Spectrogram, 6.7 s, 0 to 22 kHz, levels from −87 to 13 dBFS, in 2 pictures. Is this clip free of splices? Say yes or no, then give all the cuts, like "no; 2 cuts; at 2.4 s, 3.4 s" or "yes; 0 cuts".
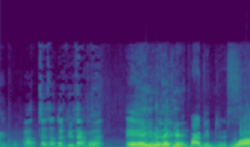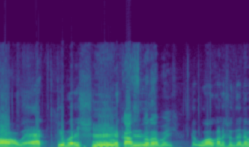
no; 1 cut; at 1.3 s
